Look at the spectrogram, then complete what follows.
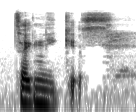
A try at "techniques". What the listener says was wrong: the last word is not technicus it's just techniques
